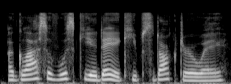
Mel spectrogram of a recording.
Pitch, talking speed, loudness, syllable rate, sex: 210 Hz, 260 wpm, -15 LUFS, 6.1 syllables/s, female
